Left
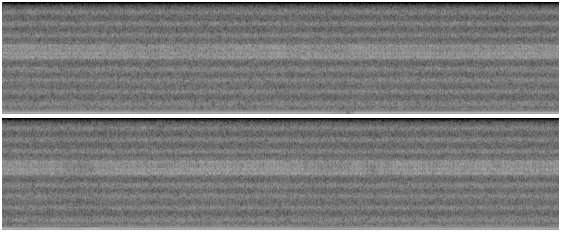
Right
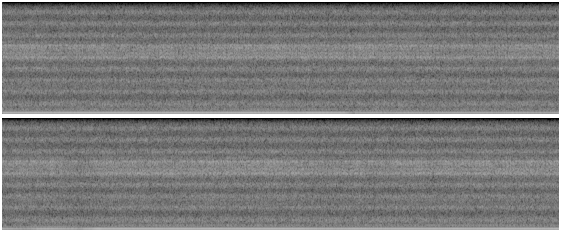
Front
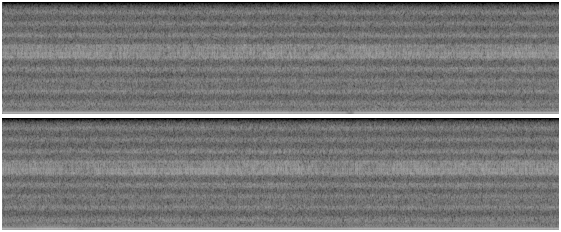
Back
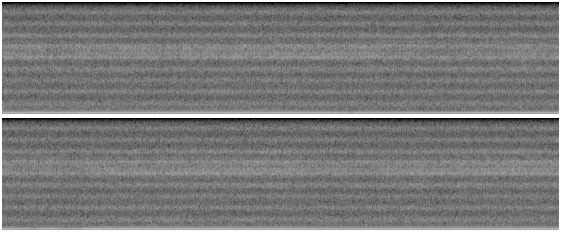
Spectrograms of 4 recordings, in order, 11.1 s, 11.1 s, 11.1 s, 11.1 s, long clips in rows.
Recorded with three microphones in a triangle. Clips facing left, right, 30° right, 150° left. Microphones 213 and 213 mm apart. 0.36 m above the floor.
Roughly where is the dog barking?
No dog barking in this recording.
